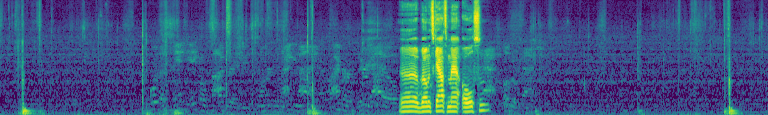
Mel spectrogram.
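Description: Trading cards slide and flick against each other in quick shuffles.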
